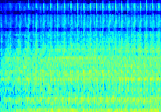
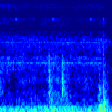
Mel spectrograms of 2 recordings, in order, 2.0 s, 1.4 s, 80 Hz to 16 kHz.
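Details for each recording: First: Techsew 202 fur sewing machine before fitting a 3-to-1 speed reducer pulley: fast steady needle-drive clatter, brief stop and quick restart to full speed; motor engages abruptly, machine runs too fast to control material. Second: Techsew 202 fur sewing machine after a stand-alone SR-2 speed reducer pulley was installed: quiet, low, even mechanical rumble with soft ticks and no strain. Before the fix, the motor engaged before it had enough power to move the needle. Now it runs slowly and smoothly.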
